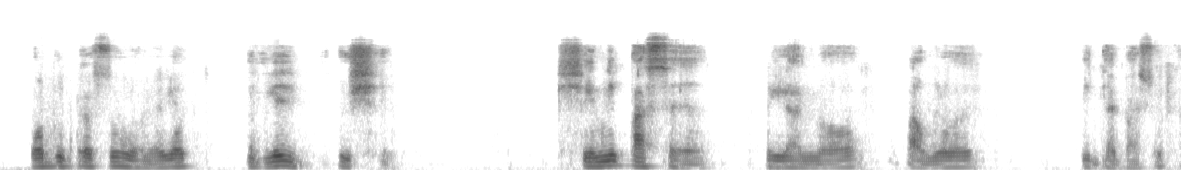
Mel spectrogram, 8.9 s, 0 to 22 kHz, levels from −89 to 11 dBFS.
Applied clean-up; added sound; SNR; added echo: neural mask model DeepFilterNet 3.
